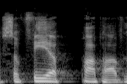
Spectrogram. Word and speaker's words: Sophia Popov: Explain to the listeners, Sophia Popov, right? Mm-hmm. I say that right? – Yes. – Yeah. Sophia Popov, who won the Open Championship last week.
